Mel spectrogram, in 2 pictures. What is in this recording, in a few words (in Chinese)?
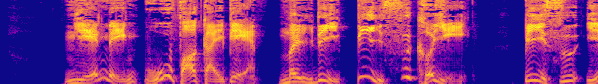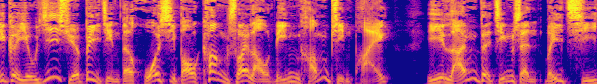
男 品牌广告 企业产品宣传; 碧丝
